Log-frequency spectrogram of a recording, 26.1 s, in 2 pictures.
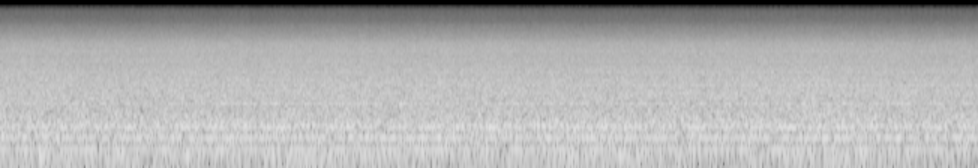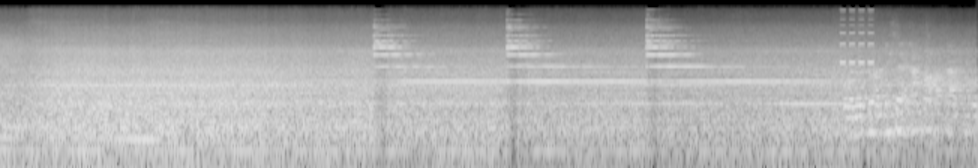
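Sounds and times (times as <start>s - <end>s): train rumbling: 0.0s - 24.2s
bell ringing: 18.1s - 24.8s.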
